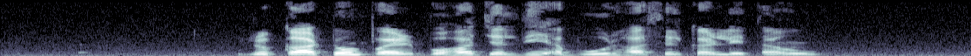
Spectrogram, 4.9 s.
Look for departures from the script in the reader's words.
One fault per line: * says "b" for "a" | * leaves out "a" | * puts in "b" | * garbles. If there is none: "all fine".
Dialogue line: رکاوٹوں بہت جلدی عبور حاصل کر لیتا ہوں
* puts in "پر"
